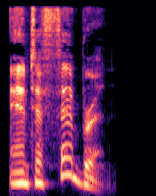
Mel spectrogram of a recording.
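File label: "antifebrine", British English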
